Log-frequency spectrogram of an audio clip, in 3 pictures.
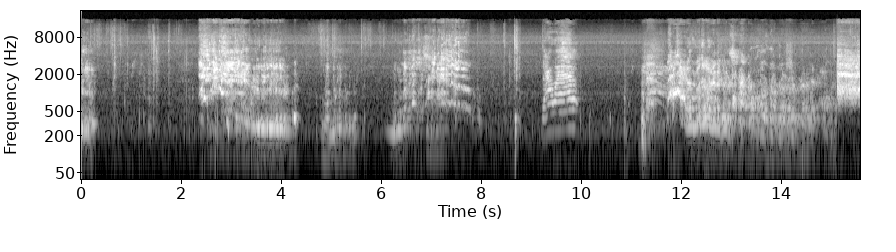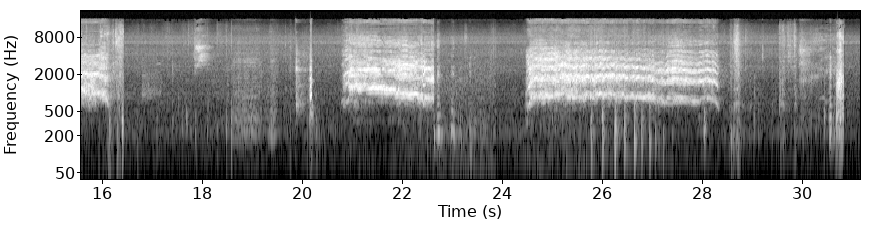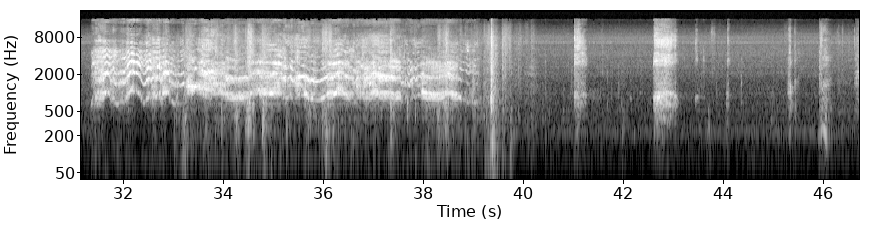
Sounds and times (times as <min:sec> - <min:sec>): Screaming: 0:02.3 - 0:04.1, 0:06.2 - 0:07.9, 0:11.2 - 0:16.4, 0:20.8 - 0:22.7, 0:24.4 - 0:28.4, 0:31.3 - 0:39.2.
